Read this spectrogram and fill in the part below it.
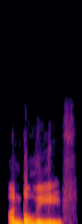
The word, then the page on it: unbelief: American English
